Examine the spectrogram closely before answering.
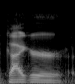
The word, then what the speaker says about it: Geiger: that Geiger like a geiger counter I didn't know how to pronounce it okay it's Geiger like geiger counter okay cool yeah I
